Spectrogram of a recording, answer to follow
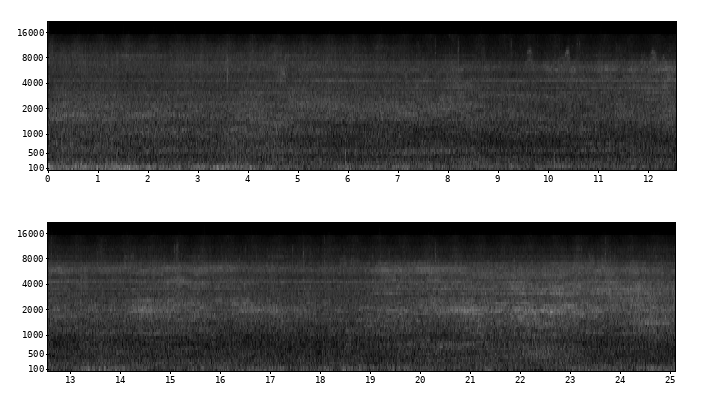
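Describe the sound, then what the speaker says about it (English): An Asiana airliner heading for Seattle takes off at DFW Airport at night, its engines a broad continuous roar heard from a distance, swelling slightly and holding steady throughout with no talking. "The Asiana Queen lifting off now for Seattle"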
